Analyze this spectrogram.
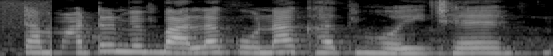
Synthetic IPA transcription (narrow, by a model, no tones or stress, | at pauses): ʈəmaːʈəɾmẽbaːləkoːnakʰɐt̪mɦoːit͡ʃʰɛː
